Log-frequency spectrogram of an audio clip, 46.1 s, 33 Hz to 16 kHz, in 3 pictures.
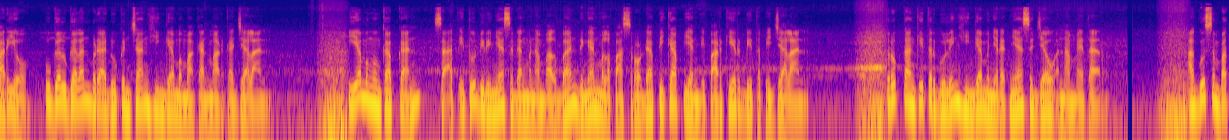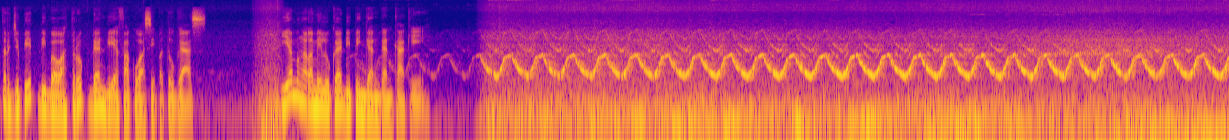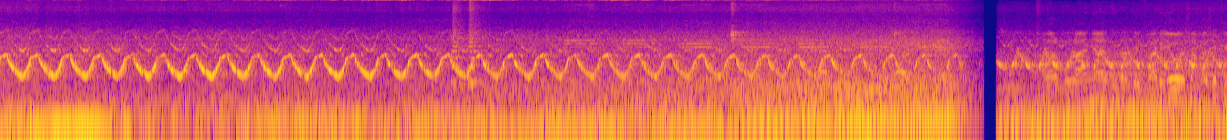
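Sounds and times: road traffic rumble: 0.0s - 15.0s, 15.6s - 46.0s
electronic yelp siren: 7.2s - 12.2s, 19.6s - 46.0s.

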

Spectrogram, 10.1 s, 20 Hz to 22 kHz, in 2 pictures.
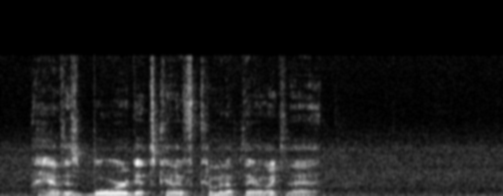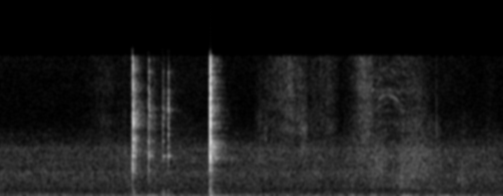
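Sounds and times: small sharp clicks: 6.3s - 7.3s.

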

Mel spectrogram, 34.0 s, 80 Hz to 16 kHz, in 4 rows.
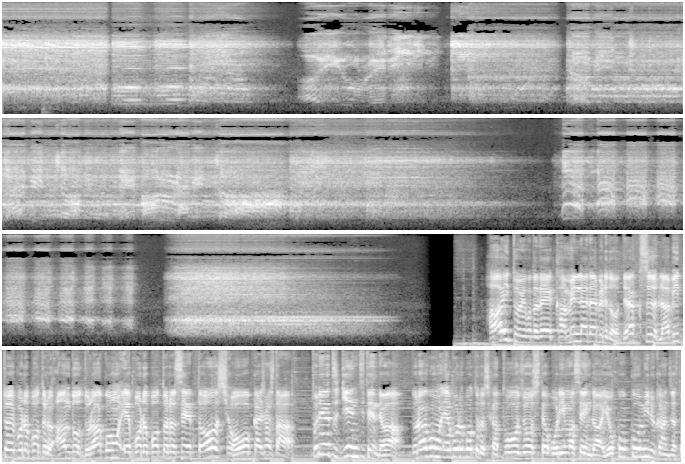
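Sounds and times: toy speaker music: 0.0s - 14.8s
synthesized voice calls: 0.0s - 16.0s.

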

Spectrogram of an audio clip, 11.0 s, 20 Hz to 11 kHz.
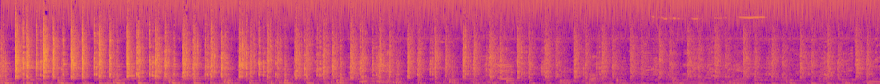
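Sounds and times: faint voices: 0.0s - 11.0s
fast frame drumming: 0.0s - 11.0s.

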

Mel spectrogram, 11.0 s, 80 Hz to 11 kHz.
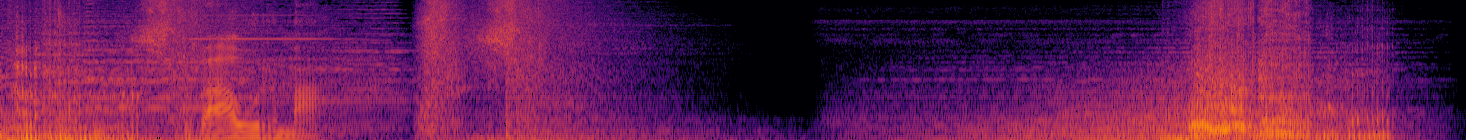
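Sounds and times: panther roar: 8.9s - 10.6s.

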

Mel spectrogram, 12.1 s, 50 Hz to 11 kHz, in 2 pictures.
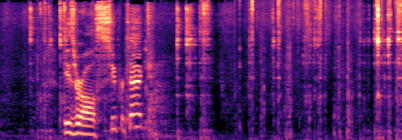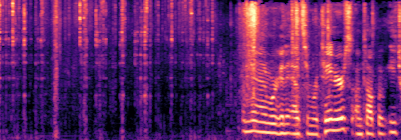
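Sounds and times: metal springs clicking and clinking: 0.4s - 10.8s.

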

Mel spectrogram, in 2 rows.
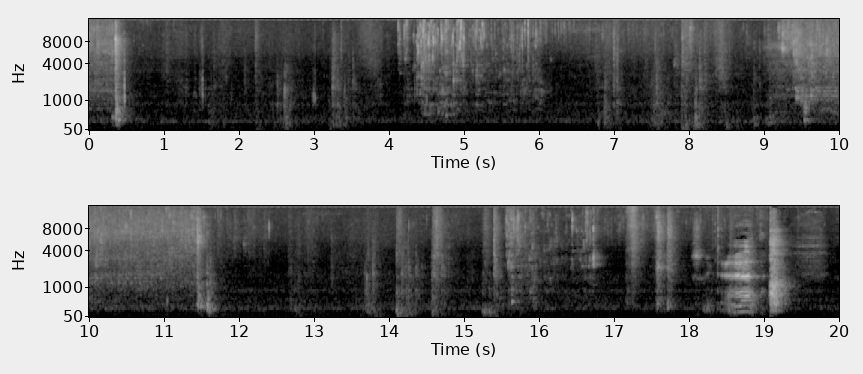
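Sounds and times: faucet running water into a cup: 4.2s - 6.2s, 9.1s - 11.6s.

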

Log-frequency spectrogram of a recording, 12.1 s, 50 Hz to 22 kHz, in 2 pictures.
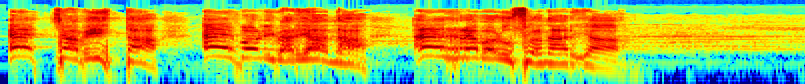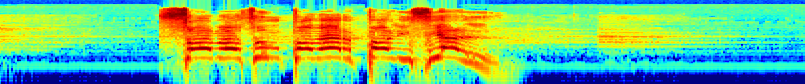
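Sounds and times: low steady hum: 0.0s - 12.0s
faint ringing tone: 0.2s - 12.0s.

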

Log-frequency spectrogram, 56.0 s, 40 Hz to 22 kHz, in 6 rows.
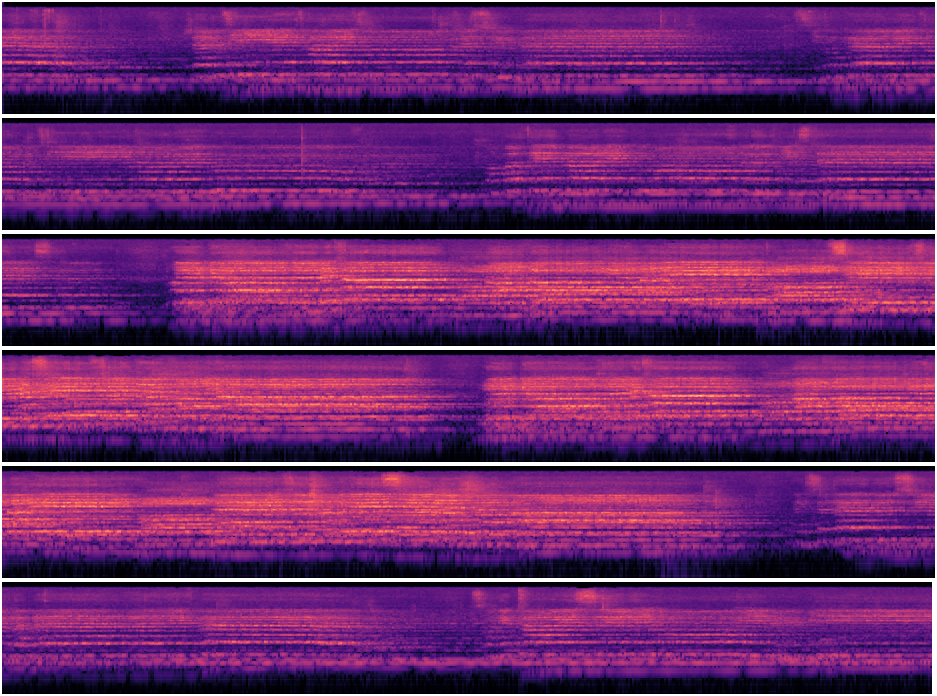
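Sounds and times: mixed choir singing: 0.0s - 55.9s.

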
